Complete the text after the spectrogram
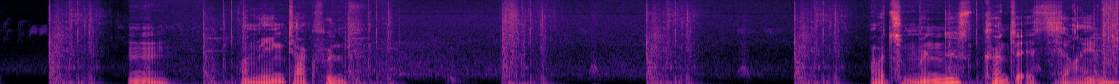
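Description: An axe chops into a tree trunk with dull knocks.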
